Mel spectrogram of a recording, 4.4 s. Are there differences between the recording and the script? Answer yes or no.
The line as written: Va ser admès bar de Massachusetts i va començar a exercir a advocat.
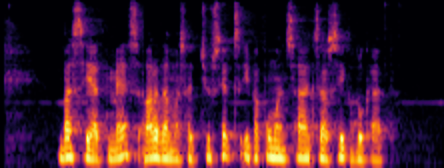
no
